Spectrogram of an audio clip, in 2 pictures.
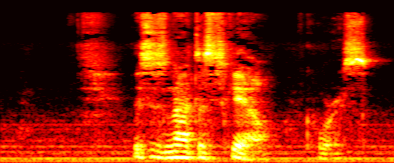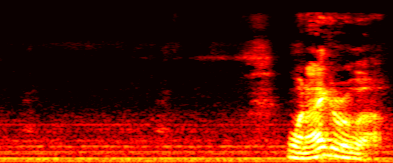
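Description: A middle-aged man speaks close by, calmly and with pauses.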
